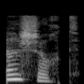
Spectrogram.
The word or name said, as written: un short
